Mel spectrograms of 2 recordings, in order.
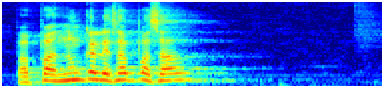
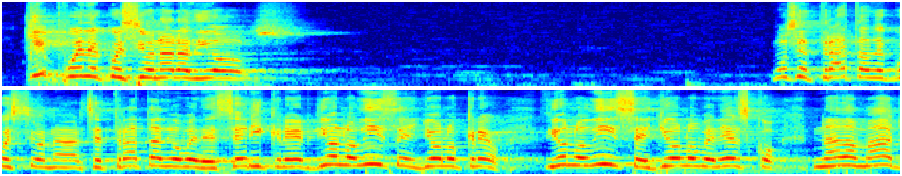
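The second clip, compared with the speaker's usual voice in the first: higher and louder pulpit call; fiery preaching; 8 semitones higher, 5 dB louder than usual. Acted. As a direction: drive it home to the congregation. Preaching at full force. (predicación con fuerza, más aguda y fuerte)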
